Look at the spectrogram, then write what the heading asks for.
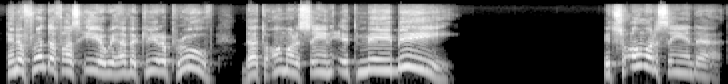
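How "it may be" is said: "may be" drawn out slowly; slow mocking emphasis. Real, not acted. Mocking the quoted phrase.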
